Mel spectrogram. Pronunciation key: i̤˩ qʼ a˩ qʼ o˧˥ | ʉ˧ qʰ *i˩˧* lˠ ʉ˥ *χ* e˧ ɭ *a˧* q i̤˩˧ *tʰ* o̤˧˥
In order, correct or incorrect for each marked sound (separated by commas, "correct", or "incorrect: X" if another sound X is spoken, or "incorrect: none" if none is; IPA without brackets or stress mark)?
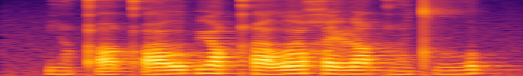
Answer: incorrect: i˩, correct, correct, correct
